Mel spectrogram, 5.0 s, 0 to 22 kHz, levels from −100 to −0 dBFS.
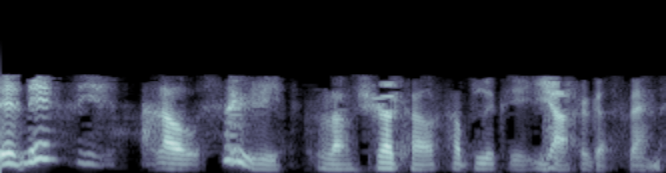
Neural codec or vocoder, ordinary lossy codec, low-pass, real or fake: codec, 16 kHz in and 24 kHz out, 0.4 kbps, LongCat-Audio-Codec, four codebook decoder; MP3, 16 kbps; 3.6 kHz; fake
